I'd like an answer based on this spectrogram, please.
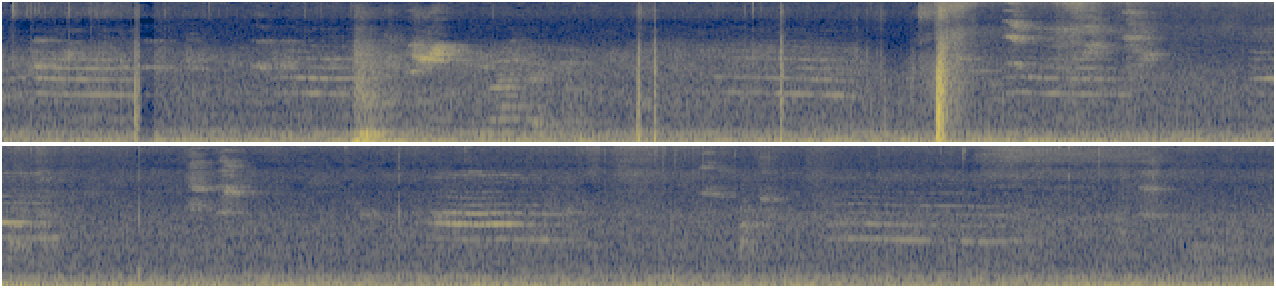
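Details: Several high, thin kitten mews, each short and falling slightly, come at uneven intervals while a mother cat teaches her kittens to walk; a few sharp knocks and thuds interrupt near the start.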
